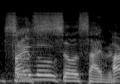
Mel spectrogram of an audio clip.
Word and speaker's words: psilocybin: Psilocybin? Right. How do you say it? – Psilocybin.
